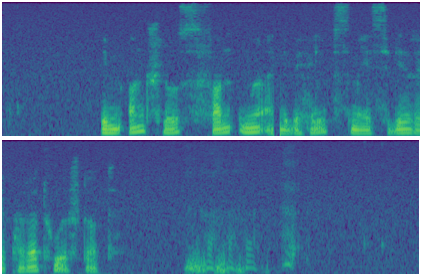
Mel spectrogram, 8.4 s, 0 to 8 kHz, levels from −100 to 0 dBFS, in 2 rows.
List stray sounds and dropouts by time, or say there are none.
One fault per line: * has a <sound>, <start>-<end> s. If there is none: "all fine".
* has a dropout, 2.7-2.8 s
* has a laugh, 6.0-7.3 s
